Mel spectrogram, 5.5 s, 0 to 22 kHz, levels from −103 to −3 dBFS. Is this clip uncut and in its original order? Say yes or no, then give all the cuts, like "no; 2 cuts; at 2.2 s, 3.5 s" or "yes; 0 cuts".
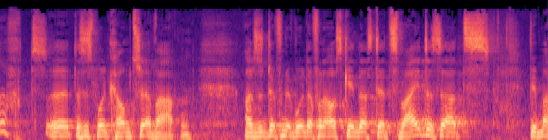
yes; 0 cuts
